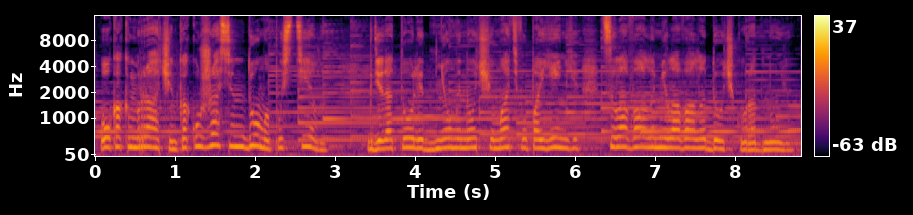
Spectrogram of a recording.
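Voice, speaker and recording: A woman performing in a children's audio play, reciting verse lyrically and expressively with drawn-out phrases. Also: a little high, steady tone, over music, lightly acted.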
